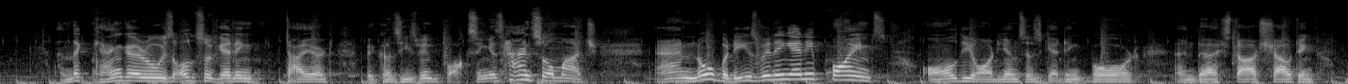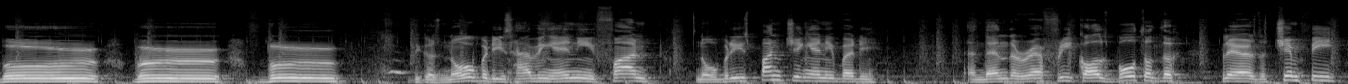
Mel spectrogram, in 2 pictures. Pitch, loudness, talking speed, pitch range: 135 Hz, -18 LUFS, 120 wpm, 115-155 Hz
